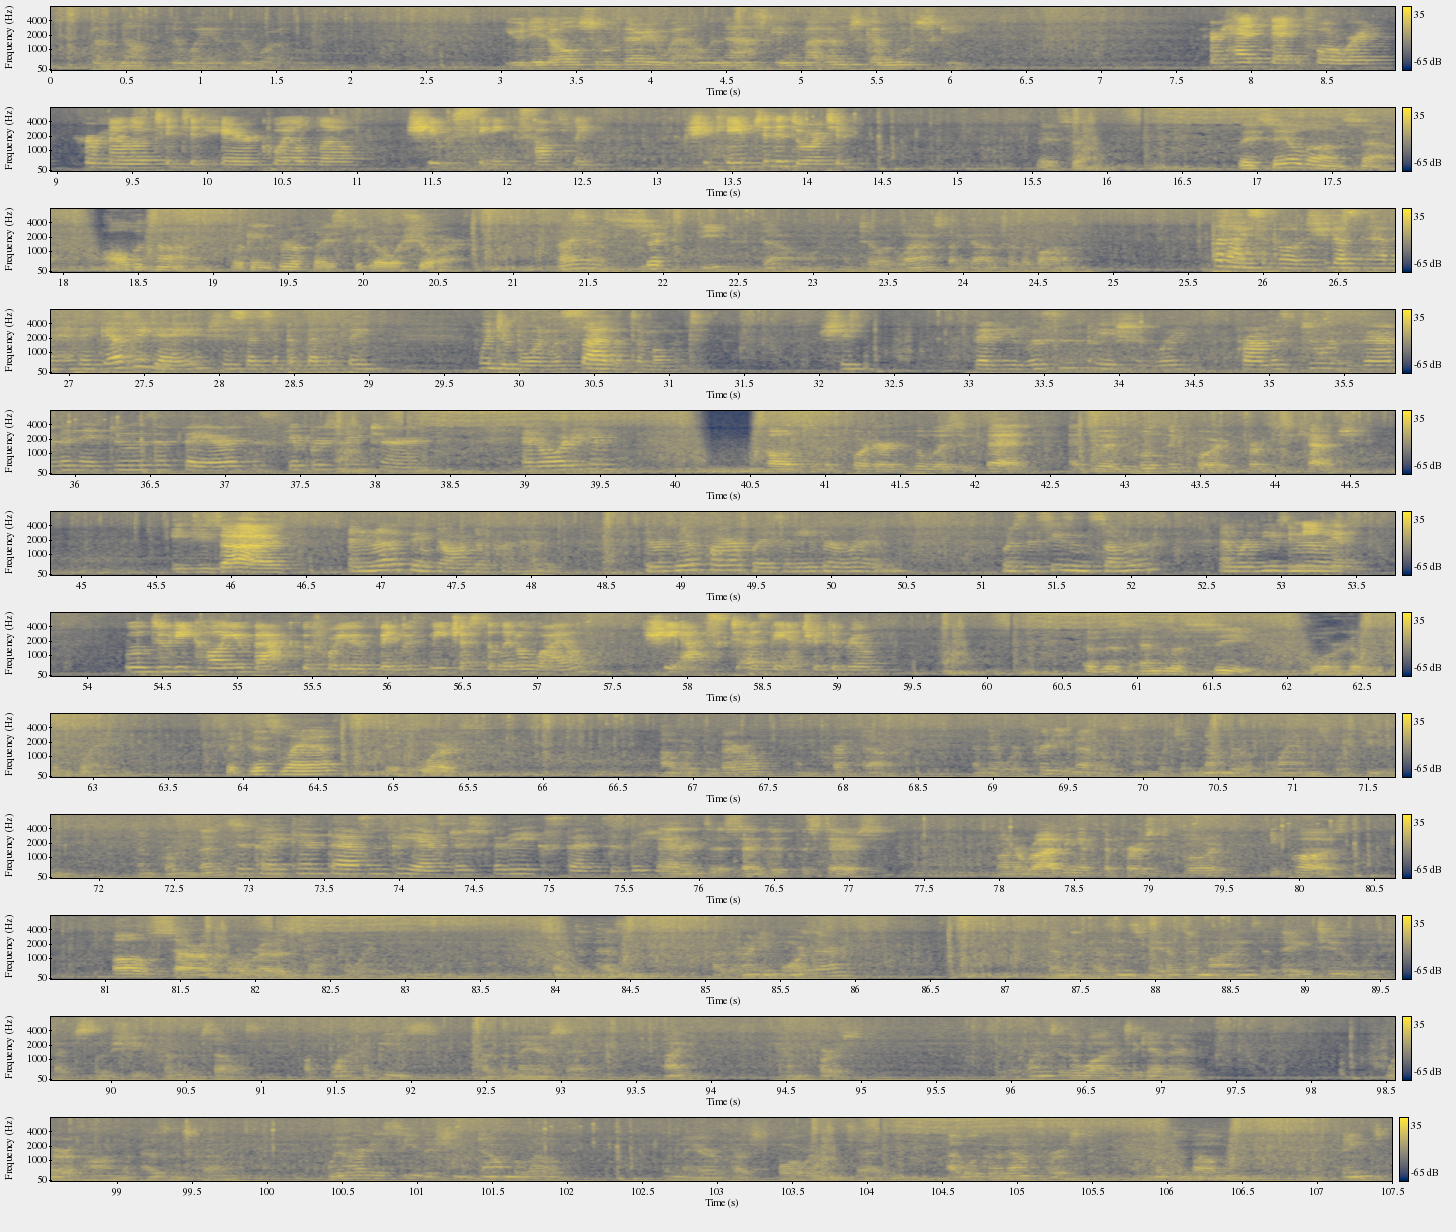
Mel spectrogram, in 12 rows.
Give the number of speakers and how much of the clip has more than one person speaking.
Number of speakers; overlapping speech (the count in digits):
8, about 3%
